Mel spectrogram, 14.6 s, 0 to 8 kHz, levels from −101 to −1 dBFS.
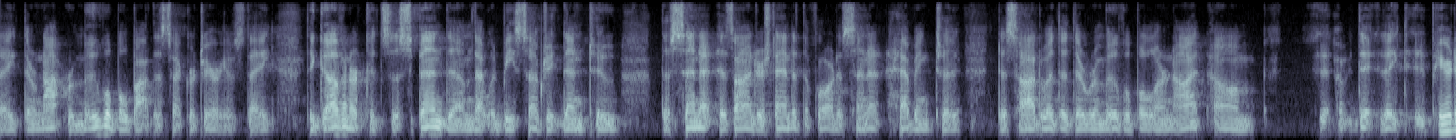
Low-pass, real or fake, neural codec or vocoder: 7.2 kHz; fake; vocoder, 22.05 kHz, 80 mel bands, WaveNeXt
